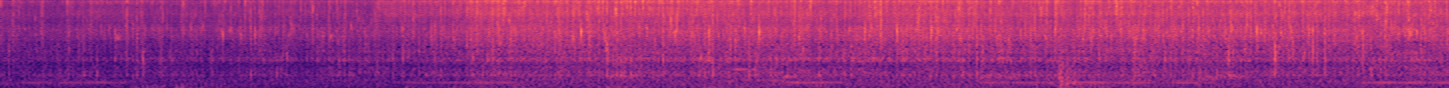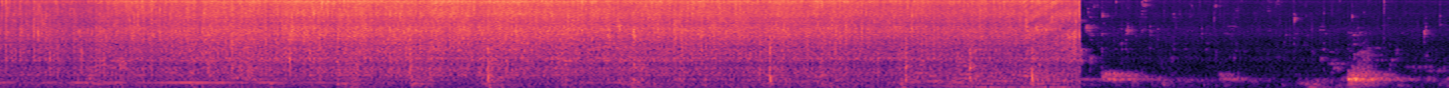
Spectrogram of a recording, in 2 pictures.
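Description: Sliced bell peppers sizzling in hot oil in a wok with onion, garlic and ginger, a steady frying hiss that grows louder twice and then cuts off suddenly near the end. A few faint knocks follow.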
